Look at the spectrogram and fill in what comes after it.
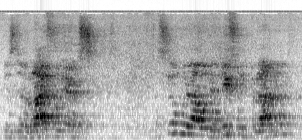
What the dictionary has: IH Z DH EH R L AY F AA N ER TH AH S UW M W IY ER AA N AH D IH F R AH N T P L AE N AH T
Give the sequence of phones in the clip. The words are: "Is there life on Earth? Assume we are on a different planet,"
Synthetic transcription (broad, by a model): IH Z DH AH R L AY F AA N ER S AH S UW M W IY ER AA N AH D IH F R AH N T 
